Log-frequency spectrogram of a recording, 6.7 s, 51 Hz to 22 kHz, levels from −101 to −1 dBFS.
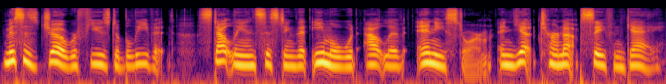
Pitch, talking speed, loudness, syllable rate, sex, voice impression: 205 Hz, 190 wpm, -18 LUFS, 5.4 syllables/s, female, feminine, adult-like, slightly powerful, fluent, intellectual, slightly sharp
